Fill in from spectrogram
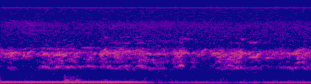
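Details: Massed honking of geese at Southerness on the Solway Firth, southern Scotland, behind a constant deep droning hum.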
